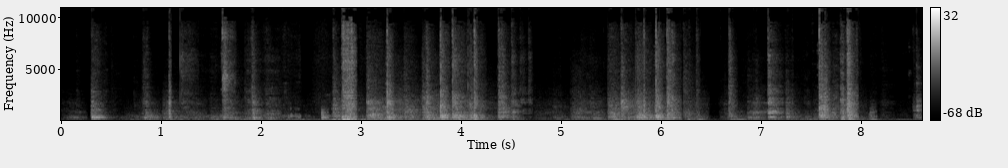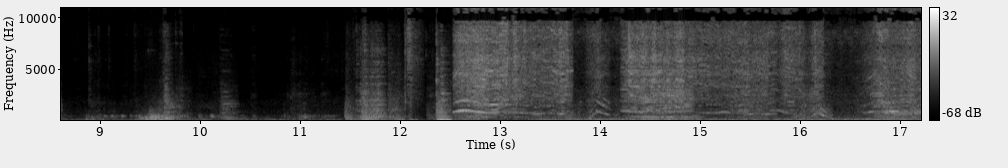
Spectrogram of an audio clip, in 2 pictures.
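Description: Irregular knocks and scraping of hand tools prying at rusted steel sheet metal. About twelve seconds in, a steady hiss takes over as a pneumatic grinder runs against the panel.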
